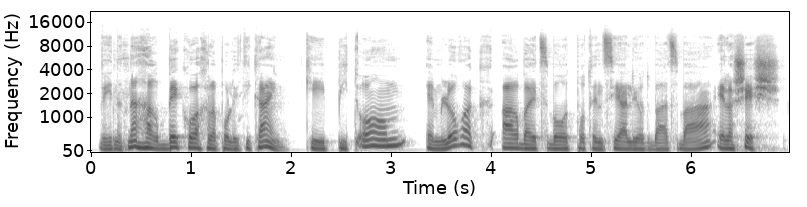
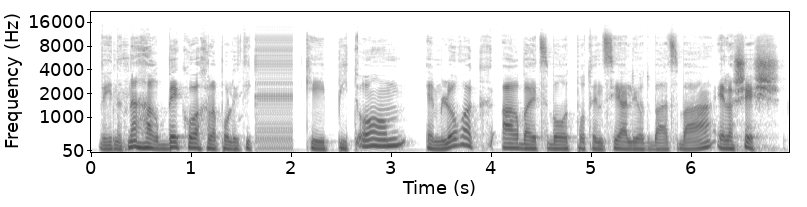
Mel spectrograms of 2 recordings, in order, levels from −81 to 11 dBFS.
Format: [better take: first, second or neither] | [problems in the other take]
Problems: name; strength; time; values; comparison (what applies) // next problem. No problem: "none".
first | audio freezing; at 1.5 s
